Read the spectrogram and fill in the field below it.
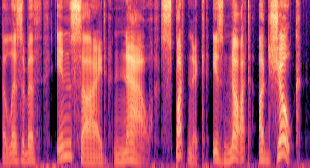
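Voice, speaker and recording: A man playing a gruff, stern pipe-smoking father in a read-aloud story. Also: medium pitch, normal speed, a bit bright, no room sound, studio quality, natural voice.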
